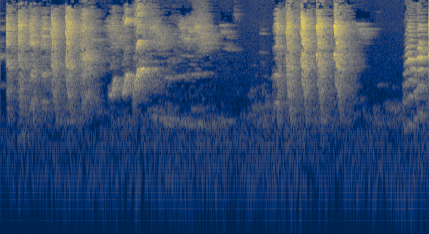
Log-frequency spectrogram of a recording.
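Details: Human-like chatter from a pet green parrot: bursts of rapid raspy syllables around a rising whistled slur, a pause, then another rasping burst and a final squawk.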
